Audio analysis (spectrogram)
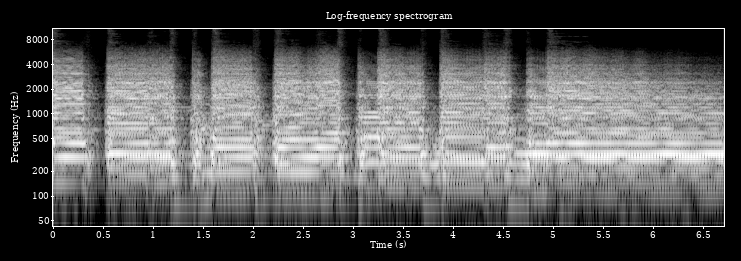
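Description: A loud distorted electric guitar with its tone knob rolled fully back strums chords with a dark, muffled tone, sustained ringing with brief gaps between strums.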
